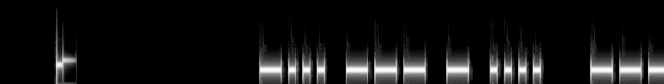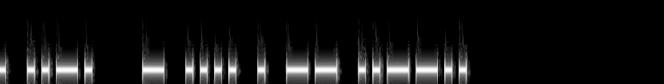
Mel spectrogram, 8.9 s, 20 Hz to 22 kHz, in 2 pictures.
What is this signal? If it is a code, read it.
Morse code, heard as a keyed tone, about 25 wpm, 700 Hz. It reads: BOTH OF THEM?
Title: Sentences from Top 1000 Words - Review Part 1 - 25wpm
